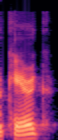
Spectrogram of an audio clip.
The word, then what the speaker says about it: Carrick: To remember Carrick, think of people that work for Carrick, characters. That's how you pronounce Carrick.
